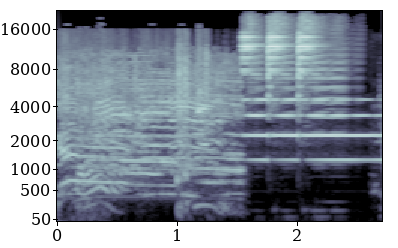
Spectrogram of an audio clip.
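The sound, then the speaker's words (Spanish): A large crowd at a fight lets out a loud, sustained wave of booing, many voices overlapping, then it gives way to steady droning tones as the jeering fades. “La gente buchea, ¿eh? ¿Me Escuchen. Están diciendo Boo o Burns.”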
